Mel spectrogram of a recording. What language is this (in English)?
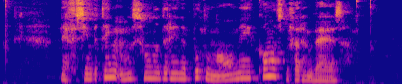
Western Frisian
